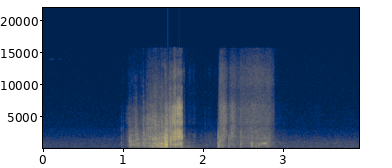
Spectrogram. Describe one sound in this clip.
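Wood shavings rustle and crunch loudly up close.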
